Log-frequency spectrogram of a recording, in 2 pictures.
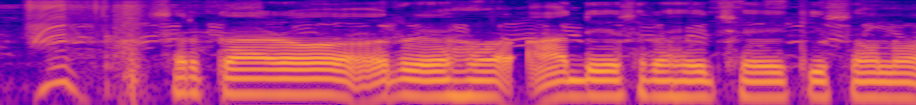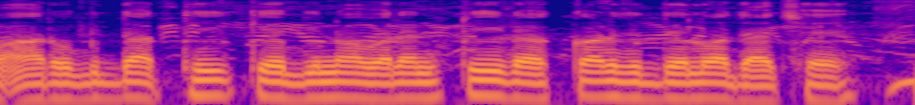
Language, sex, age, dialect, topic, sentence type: Maithili, male, 18-24, Angika, banking, statement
